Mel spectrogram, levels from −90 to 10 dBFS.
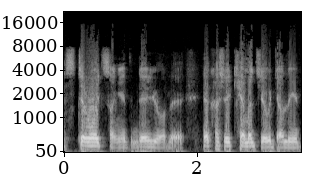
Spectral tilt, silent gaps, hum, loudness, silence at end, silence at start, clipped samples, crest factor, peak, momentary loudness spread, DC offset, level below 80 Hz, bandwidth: -5.5 dB/octave; none; none; -13 LUFS; 0 s; 0 s; under 0.1%; 12 dB; -2 dBFS; 9 LU; under 0.1%; -32 dBFS; 9.8 kHz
